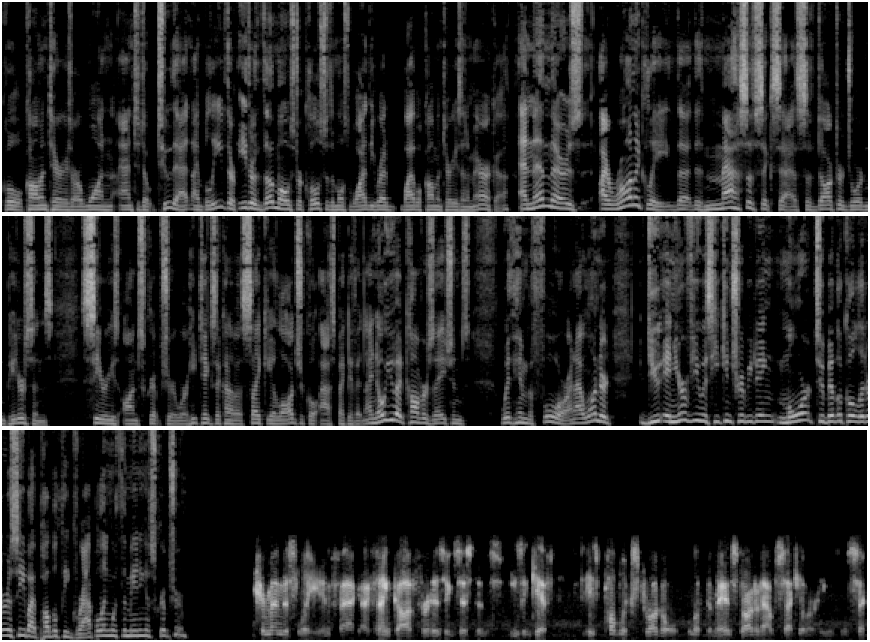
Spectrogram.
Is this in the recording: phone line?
yes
